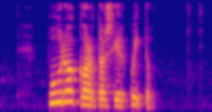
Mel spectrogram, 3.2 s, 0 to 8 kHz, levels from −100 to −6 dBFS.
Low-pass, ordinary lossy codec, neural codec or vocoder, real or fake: 7.2 kHz; Opus, 64 kbps; vocoder, 44.1 kHz, 80 mel bands, Vocos; fake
